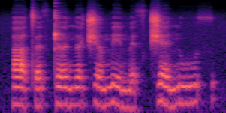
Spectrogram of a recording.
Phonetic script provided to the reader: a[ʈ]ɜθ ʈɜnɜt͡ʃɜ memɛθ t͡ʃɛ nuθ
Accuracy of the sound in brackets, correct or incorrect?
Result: incorrect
